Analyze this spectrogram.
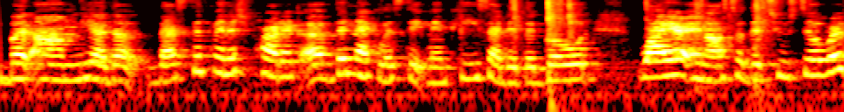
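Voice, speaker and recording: Audible room echo surrounds a woman's fairly high voice. She talks at a moderate pace with ordinary pitch variation. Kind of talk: casual tutorial vlog. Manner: casual, halting with fillers.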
